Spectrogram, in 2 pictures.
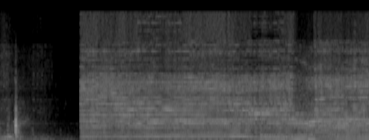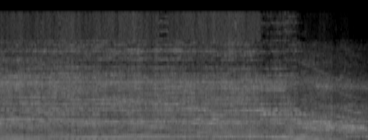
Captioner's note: sawing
